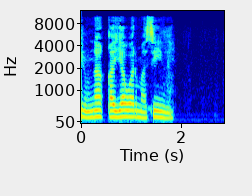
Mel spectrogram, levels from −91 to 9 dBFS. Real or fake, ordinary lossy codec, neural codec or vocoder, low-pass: fake; MP3, 48 kbps; vocoder, 22.05 kHz, 80 mel bands, WaveNeXt; 9.9 kHz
